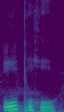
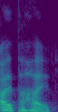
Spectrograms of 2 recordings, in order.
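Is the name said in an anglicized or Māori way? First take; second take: Māori; anglicized. First: The name is said with Māori pronunciation. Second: The name is said in an anglicized, lazy way. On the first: This is how it was originally pronounced. The speaker calls it right. "the Europeans would have said opoho... they would have pronounced it right" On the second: This is the lazy modern pronunciation. The speaker calls it wrong. "it's always been pronounced opoho, when it hasn't"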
